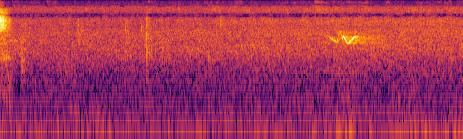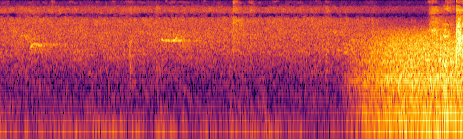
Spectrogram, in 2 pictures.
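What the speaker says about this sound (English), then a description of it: "That is the sound of rushing waterfalls." Rushing waterfalls heard from a forest trail on a hill near the New River Gorge: a faint, steady broadband wash with occasional distant bird chirps, swelling suddenly louder near the end.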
